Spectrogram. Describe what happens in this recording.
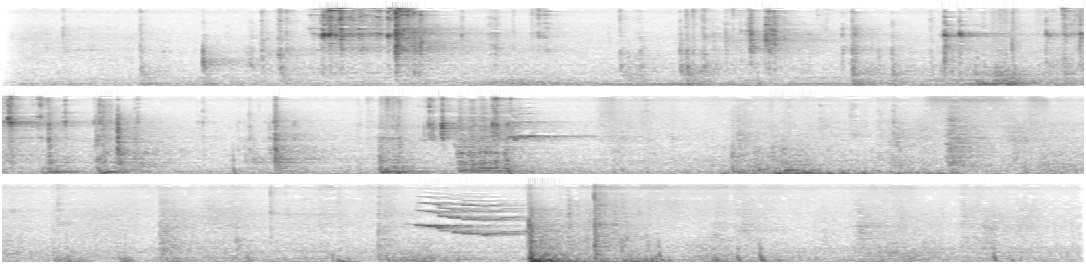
I brought my key and opened the door. Then I closed the door and walked into my room.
